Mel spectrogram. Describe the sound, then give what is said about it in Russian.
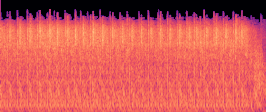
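A sustained burst of automatic rifle fire, loud and rapid, a dense string of shots running unbroken for over two seconds before cutting off. “Джаред Махони хладнокровно развернулся, поднял автомат и выпустил очередь прямо в лицо Притора Мелани Труа.”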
